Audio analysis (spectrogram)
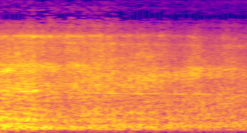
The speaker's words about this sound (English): Oh, you see the plane?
